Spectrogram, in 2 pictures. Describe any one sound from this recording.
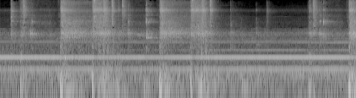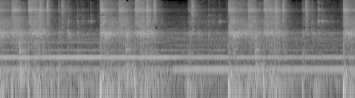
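A filling machine hums steadily.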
